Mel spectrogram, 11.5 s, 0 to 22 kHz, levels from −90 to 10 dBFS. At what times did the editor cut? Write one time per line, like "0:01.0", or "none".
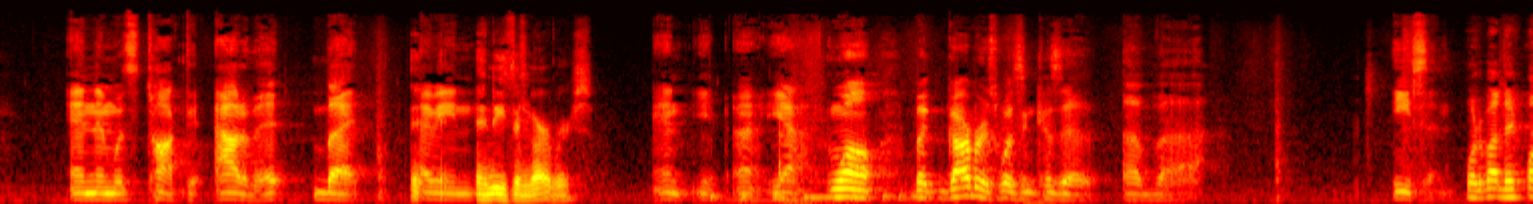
none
